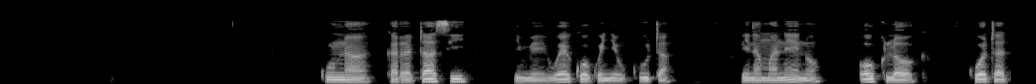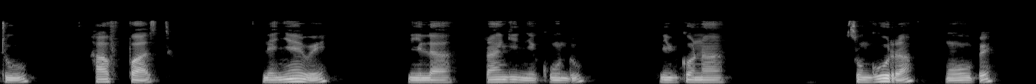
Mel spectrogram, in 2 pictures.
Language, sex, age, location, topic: Swahili, male, 18-24, Mombasa, education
